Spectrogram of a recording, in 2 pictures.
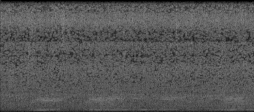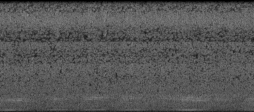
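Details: Frog in Bohol, Philippines, calling through a rain shower. Low, humming tones come in a regular series, roughly one per second, some slightly longer and dipping. Constant heavy rain noise fills the background.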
